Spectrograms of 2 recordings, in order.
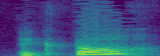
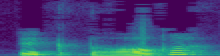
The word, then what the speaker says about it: Hector: Hector, Hec, la lettre H, c'est une lettre muette. Il ne se prononce pas.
